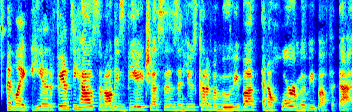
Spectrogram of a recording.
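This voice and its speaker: Her tone is animated and her pace very fast. The woman barely pauses at all. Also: medium pitch for a woman. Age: 40s. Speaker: podcast co-host. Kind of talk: casual chat.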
